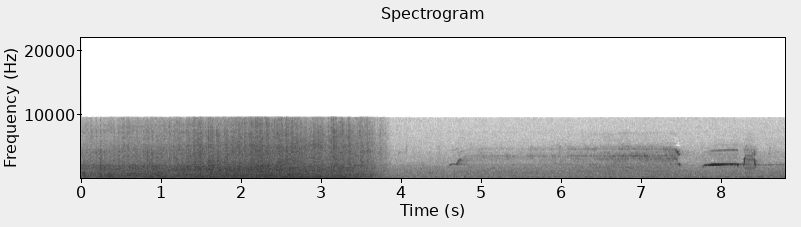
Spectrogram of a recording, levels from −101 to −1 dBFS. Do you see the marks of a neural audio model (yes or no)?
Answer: yes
